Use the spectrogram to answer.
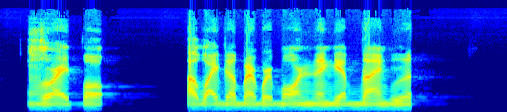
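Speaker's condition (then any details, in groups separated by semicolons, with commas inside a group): Laryngectomy, total laryngectomy with electrolarynx; hard to understand at first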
